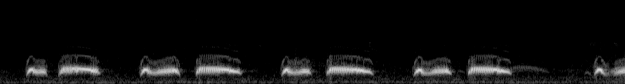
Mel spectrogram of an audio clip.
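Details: Wild spotted dove recorded as a trapping lure, calling faster here. Paired notes, one short hollow coo and then a longer one, repeat roughly every second, about five pairs in a steady run.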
